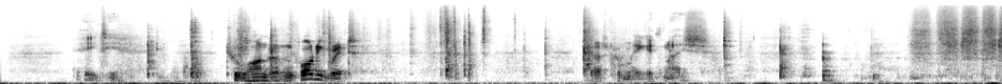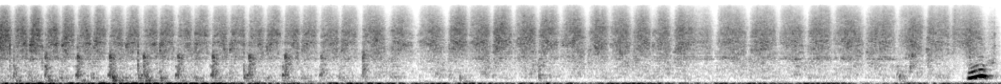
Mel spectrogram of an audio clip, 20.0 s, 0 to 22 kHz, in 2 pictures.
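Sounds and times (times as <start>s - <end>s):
sandpaper scratching wood: 9.1s - 20.0s.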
